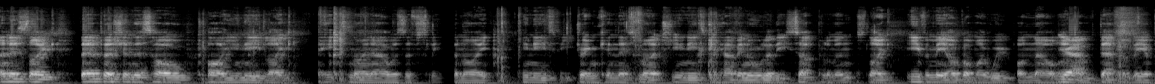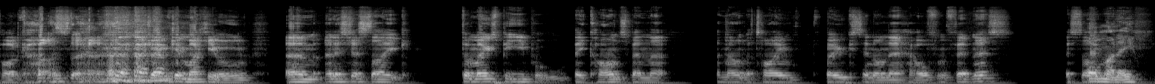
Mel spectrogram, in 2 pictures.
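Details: Adult speaker; typical speech.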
